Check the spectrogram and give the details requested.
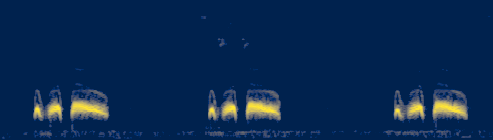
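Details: Spotted dove coo recorded while wild birds were being lured in a small, newly planted oil palm plot. Three evenly spaced three-part phrases come about every two and a half seconds, each two brief notes then a long soft falling coo.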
